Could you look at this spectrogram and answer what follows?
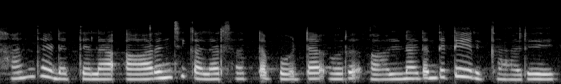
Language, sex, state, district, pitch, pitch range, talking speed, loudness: Tamil, female, Tamil Nadu, Kanyakumari, 260 Hz, 245-290 Hz, 105 wpm, -15 LUFS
